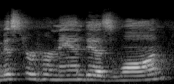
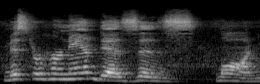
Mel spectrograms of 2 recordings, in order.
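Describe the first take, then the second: First: The name has no extra syllable before lawn. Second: An extra syllable follows the name before lawn.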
